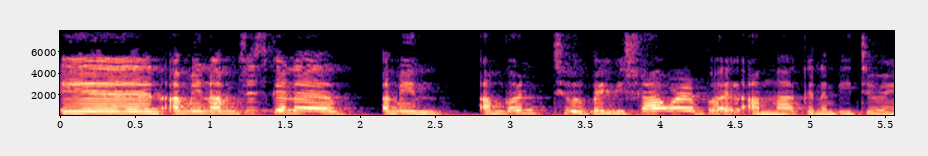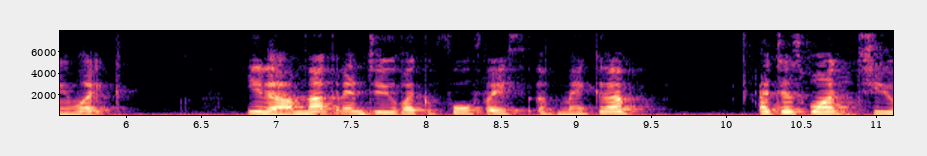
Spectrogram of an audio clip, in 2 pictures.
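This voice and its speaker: A woman with an American accent talks at a moderate pace and ordinary pitch variation, with audible room echo. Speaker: beauty youtuber. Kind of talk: product review tutorial. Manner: casual, filler-heavy.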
